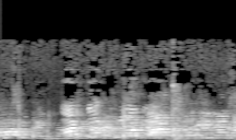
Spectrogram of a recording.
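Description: Indistinct voices talking in the background, with a low rumble coming in near the end.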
